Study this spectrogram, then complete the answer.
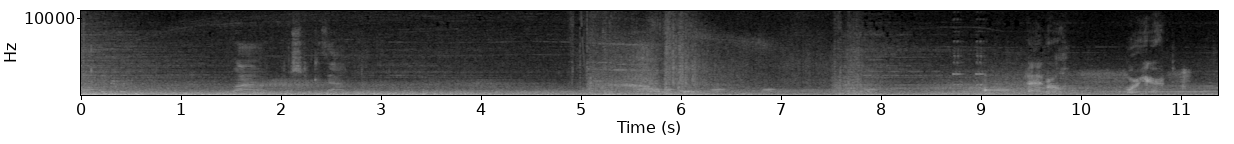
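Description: A spaceship engine rumbles low and steady.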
